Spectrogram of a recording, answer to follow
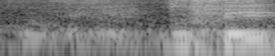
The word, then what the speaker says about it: Thubi: Because B in Kikuyu replaces F. Okay? Fafa, not Baba. Okay? So that B is pronounced as F. Okay? So you pronounce this as Thubi.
